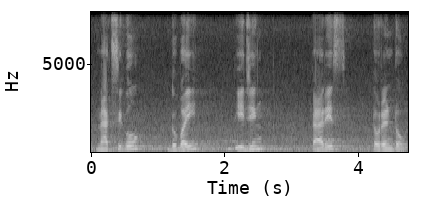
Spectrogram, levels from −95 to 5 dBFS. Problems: constant background noise, echo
